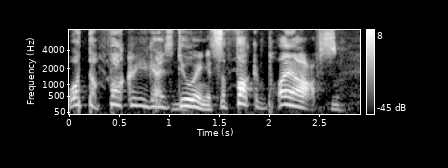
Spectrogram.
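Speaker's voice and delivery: high-pitched, furious, out-of-control yelling outburst. Retelling a coach's timeout rant at a player: imitating a coach freaking out. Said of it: "Just freaking out at him".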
